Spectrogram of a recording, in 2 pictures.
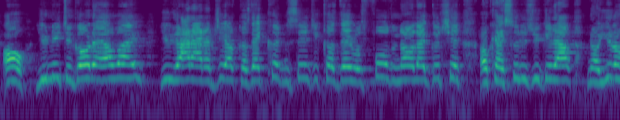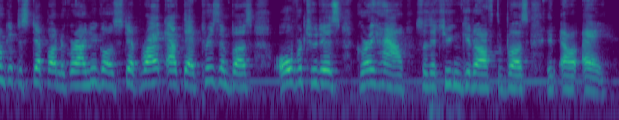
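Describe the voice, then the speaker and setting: A woman ranting in a rambling, profane monologue, swinging between loud outbursts and low muttering. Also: steady tone, fast talker, hardly any pauses. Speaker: vlogger.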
